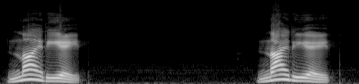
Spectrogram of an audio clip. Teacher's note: ninety 中间这个字母 T 会轻轻浊化 · 那 eight 最后那个 T 失去爆破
